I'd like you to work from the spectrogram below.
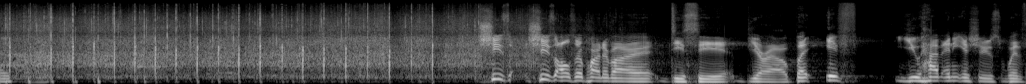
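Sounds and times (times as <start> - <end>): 
crowd applauding: 0.0 - 6.7
speech: 4.9 - 10.2.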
